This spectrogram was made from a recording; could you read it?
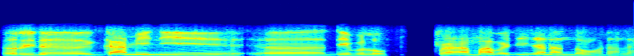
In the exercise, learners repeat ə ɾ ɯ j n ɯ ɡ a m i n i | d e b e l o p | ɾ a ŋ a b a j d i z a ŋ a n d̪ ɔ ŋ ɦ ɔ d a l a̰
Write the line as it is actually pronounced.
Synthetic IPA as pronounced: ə ɾ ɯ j n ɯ ɡ a m i n i | d e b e l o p | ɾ a m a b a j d i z a n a n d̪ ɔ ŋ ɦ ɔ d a l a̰

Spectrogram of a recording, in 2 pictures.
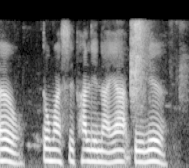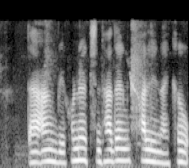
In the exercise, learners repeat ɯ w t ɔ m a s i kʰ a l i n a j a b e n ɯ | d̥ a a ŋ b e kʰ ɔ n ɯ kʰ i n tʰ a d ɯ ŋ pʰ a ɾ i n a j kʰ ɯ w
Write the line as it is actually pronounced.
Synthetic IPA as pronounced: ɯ w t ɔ m a s i pʰ a l i n a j a b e n ɯ | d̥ a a ŋ b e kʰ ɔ n ɯ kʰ i n tʰ a d ɯ ŋ pʰ a l i n a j kʰ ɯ w

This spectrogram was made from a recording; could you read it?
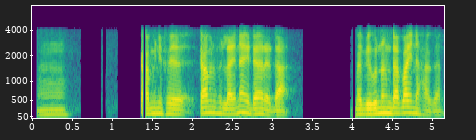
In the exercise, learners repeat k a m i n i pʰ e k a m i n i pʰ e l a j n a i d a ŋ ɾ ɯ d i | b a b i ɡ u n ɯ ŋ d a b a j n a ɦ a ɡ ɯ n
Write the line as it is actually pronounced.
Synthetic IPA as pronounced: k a m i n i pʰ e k a m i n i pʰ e l a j n a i d a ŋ ɾ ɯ d a | b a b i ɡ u n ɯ ŋ d a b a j n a ɦ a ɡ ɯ n

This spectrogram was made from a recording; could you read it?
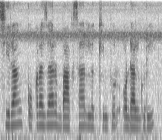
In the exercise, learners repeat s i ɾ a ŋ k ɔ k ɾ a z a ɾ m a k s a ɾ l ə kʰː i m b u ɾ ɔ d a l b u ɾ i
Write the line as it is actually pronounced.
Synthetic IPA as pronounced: s i ɾ a ŋ k ɔ k ɾ a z a ɾ b a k s a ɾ l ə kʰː i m p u ɾ ɔ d a l ɡ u ɾ i

